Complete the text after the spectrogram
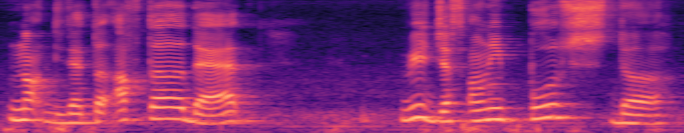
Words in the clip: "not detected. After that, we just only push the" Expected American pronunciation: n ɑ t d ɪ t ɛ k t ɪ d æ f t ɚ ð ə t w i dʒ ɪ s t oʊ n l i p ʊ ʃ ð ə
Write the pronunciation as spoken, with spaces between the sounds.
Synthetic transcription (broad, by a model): n ɑ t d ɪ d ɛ t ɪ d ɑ f t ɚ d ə t w i dʒ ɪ s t oʊ n l i p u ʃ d ə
